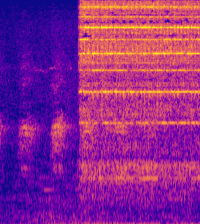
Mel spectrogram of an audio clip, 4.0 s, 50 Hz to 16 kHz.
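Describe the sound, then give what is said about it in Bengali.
An alarm clock rings at dawn, set for five in the morning. After a couple of faint short chirps, a loud, harsh, continuous ringing starts abruptly and holds steady to the end. “ঘড়িতে alarm দিয়ে ভোর 5টায় উঠে”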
